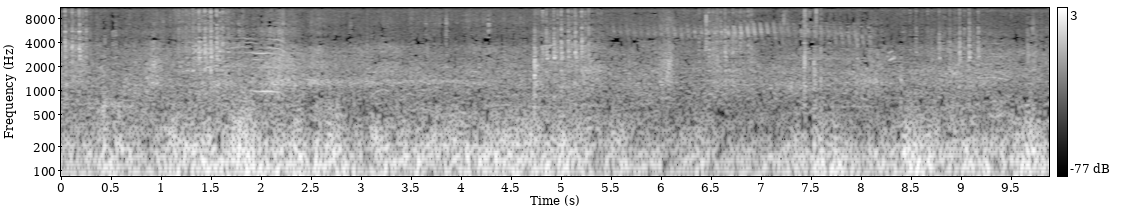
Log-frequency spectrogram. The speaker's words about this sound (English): Wow, where'd this wind come from?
